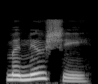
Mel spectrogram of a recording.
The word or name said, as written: Manushi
